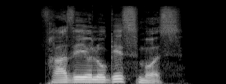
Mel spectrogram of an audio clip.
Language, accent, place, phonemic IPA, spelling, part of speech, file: German, Germany, Berlin, /fʁazeoloˈɡɪsmʊs/, Phraseologismus, noun, De-Phraseologismus.ogg
- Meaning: phraseology (a set or fixed expression)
